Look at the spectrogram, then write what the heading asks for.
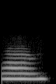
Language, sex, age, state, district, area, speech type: Bengali, female, 18-30, West Bengal, Murshidabad, rural, conversation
